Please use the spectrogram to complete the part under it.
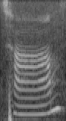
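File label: "caam2", Cantonese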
